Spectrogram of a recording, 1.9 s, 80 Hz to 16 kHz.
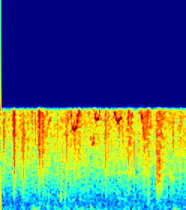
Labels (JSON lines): {"label": "biophony, dolphin", "recorder": "SoundTrap 500"}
